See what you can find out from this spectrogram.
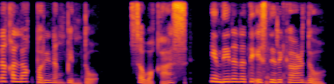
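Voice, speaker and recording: A woman narrating a scripted dramatic story in a solemn, deliberate manner. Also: medium pitch, big pitch swings, warm tone, no room sound, clean studio sound.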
